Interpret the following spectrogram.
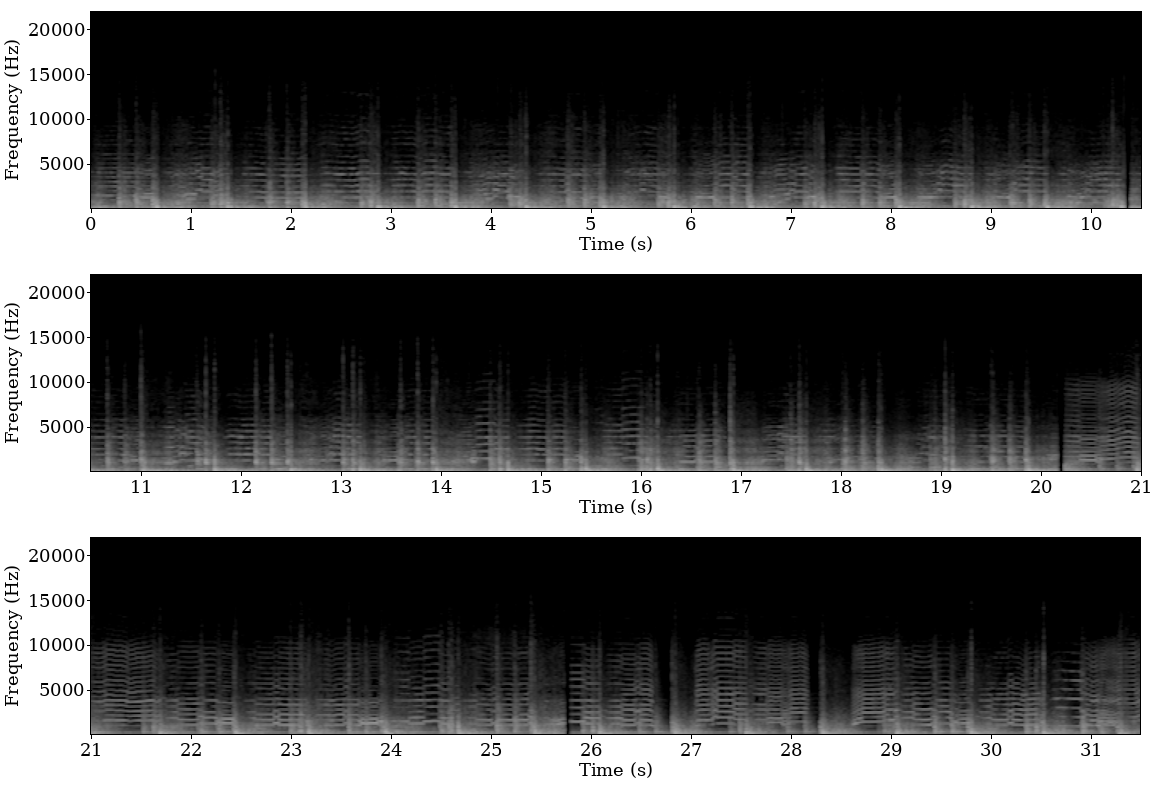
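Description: Davul and zurna playing a folk dance tune: a shrill, reedy double-reed melody over a steady, evenly repeating bass drum beat. The music breaks off and picks up again abruptly a few times.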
